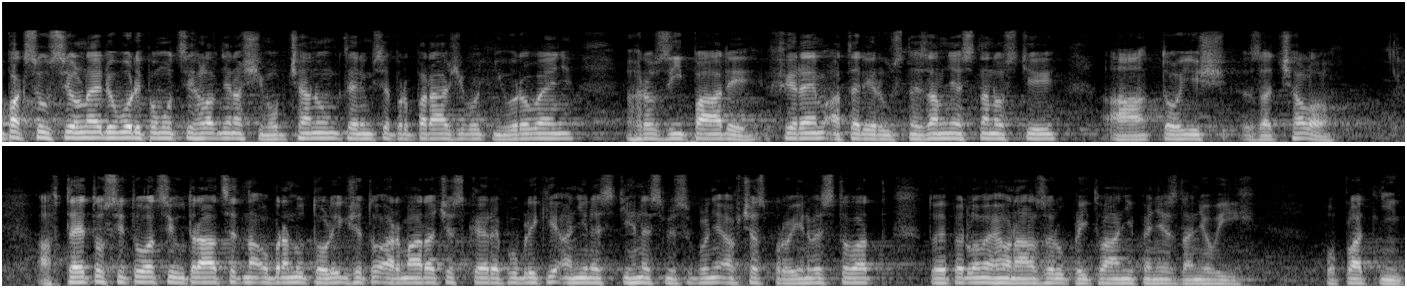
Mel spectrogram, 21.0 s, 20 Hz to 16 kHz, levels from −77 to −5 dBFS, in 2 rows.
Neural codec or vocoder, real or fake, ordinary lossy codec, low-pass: none; real; AAC, 48 kbps; 7.2 kHz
